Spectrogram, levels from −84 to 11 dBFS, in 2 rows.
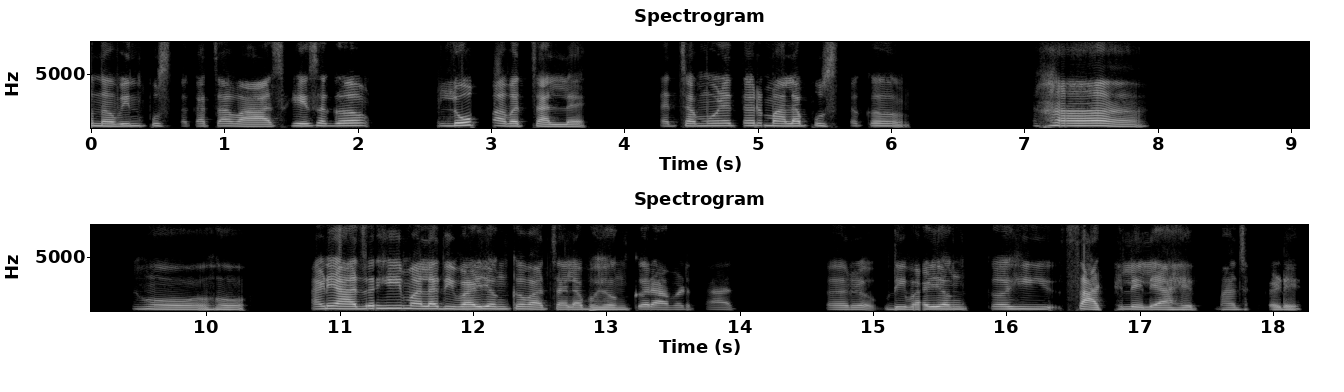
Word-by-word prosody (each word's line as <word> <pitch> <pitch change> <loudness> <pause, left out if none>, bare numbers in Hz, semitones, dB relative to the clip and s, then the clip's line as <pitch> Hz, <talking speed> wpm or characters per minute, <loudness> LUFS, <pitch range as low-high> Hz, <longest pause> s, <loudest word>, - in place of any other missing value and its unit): नवीन 205 0 0
पुस्तकाचा 205 -1 -7
वास, 185 -1 +1
हे 210 -1 +2
सगळं 230 +1 +1 0.7
लोप 260 +3 +6
पावत 210 -4 +1
चाललंय 170 -5 0 0.6
त्याच्यामुळे 215 +3 -2
तर 235 0 0
मला 215 -2 +2
पुस्तकं 215 0 -6 1.1
हां. 225 -7 +4 1.6
हो, 185 -4 -2
हो. 175 -2 -2 0.5
आणि 225 +3 +2
आजही 250 +4 +5
मला 230 -3 +5
दिवाळी 210 -1 +4
अंक 210 0 -2
वाचायला 190 -2 0
भयंकर 190 +1 -1
आवडतात. 170 -2 -6 0.7
तर 180 -1 -6
अ, - - -7 0.2
दिवाळी 195 +1 +2
अंकही 205 0 -2 0.2
साठलेले 190 -1 +1
आहेत 170 -2 -1 0.2
माझ्याकडे. 170 - -7
205 Hz, 100 wpm, -24 LUFS, 185-220 Hz, 1.6 s, लोप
